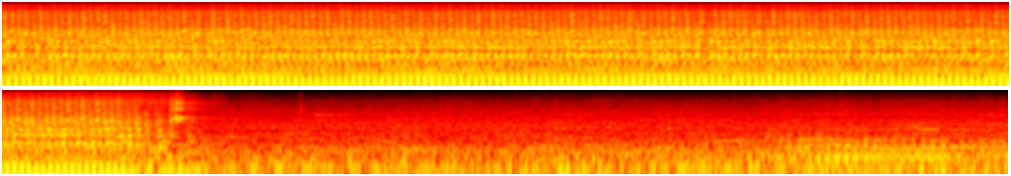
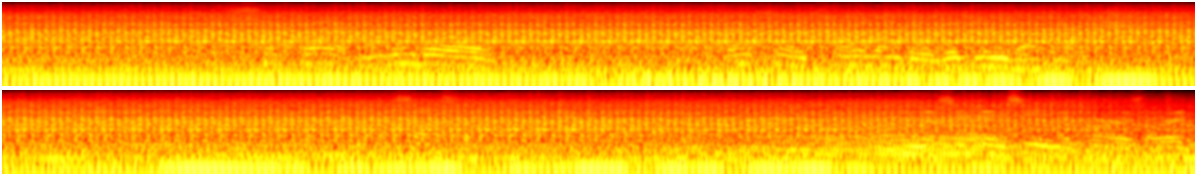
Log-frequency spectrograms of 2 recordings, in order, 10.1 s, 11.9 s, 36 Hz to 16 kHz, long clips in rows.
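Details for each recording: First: 2008 BMW 520d E60 diesel, cold start after resting hours, despite new belts, tensioner, pulley and alternator bearing: loud shrill drive belt squeal over idle, fading after about six seconds; usually gone after 10-15 minutes driving. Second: 2008 BMW 520d E60 diesel, belt squeak after new belts, tensioner, pulley, alternator bearings; after applying Permatex dielectric grease to serpentine and compressor belts and running a few minutes: steady idle clatter, no squeal; normal idle.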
